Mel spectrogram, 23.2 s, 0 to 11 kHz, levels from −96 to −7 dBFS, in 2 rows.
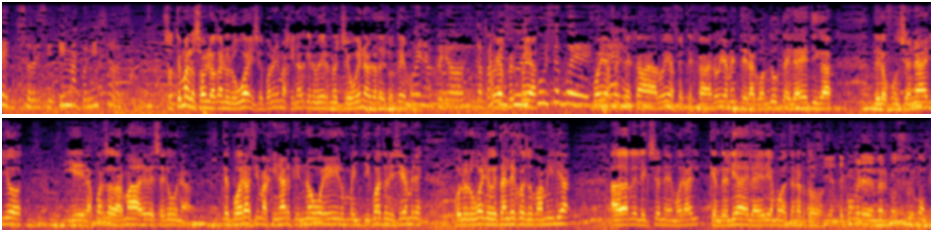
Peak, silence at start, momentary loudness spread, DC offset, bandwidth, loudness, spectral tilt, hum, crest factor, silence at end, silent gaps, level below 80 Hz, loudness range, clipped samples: -2 dBFS; 0 s; 9 LU; under 0.1%; 10.5 kHz; -19 LUFS; -6.5 dB/octave; none; 16 dB; 0 s; none; -42 dBFS; 2 LU; under 0.1%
